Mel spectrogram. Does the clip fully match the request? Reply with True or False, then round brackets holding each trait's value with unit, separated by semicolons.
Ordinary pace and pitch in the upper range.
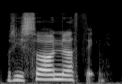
True (195 wpm; 210 Hz)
